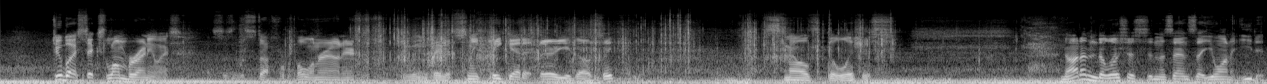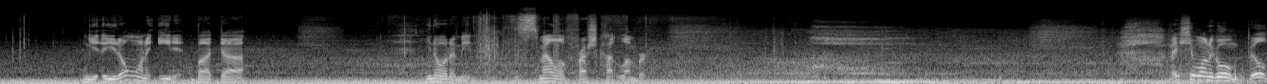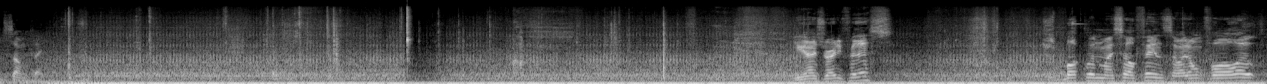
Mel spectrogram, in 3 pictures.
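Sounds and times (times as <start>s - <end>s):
diesel truck engine idling: 0.0s - 24.9s, 25.7s - 38.0s.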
